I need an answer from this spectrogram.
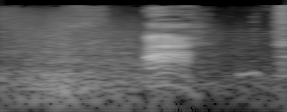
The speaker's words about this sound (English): That was a firework.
